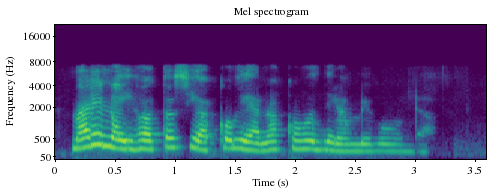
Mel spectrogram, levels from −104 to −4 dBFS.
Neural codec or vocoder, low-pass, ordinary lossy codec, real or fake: codec, 44.1 kHz, 2.6 kbps, SNAC; 7.2 kHz; none; fake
